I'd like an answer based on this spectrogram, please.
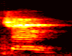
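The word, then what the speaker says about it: Zheng: is y j so my family name is Jen I'm z h e n g I don't think anyone can pronounce it well in America okay I studied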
